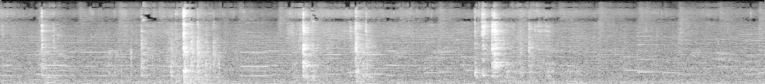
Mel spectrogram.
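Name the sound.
mixing beef biryani in a pot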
